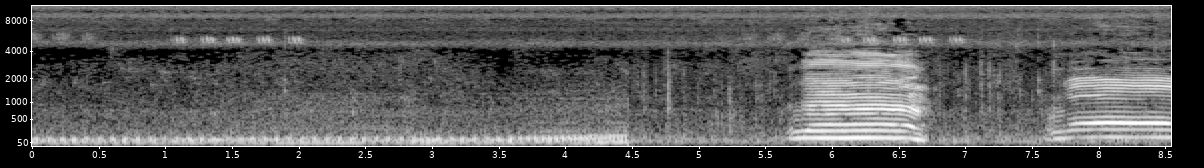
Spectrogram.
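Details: Tame cattle being herded to a wide field in the countryside. Low engine rumble for the first half, then two long, deep moos with rich harmonics, each lasting about a second.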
